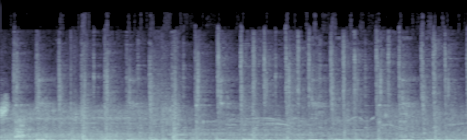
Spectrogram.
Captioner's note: audience cheering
